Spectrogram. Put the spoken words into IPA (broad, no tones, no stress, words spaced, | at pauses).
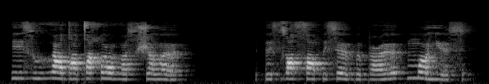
ɪzu ɦodˤitˤɪ χuðˤosʃœlˠœ | ʔɘsʎi sˤɪfɪs œpœpʕœ | mɔlʲœs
